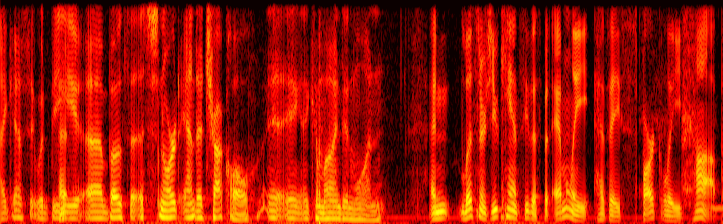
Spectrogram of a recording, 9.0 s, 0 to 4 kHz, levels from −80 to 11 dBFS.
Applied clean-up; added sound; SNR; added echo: none; Fireworks; 19 dB; none.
